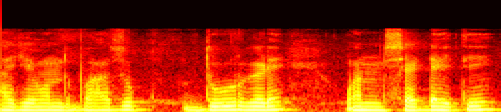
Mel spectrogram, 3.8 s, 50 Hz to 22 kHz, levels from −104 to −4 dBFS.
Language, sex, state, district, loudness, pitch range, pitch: Kannada, male, Karnataka, Bidar, -15 LUFS, 125-130 Hz, 125 Hz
